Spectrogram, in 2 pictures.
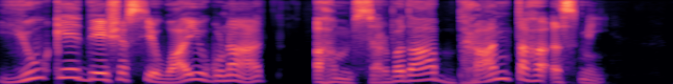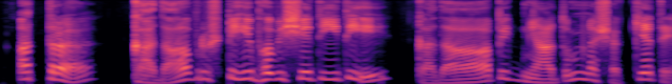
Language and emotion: Sanskrit, surprised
